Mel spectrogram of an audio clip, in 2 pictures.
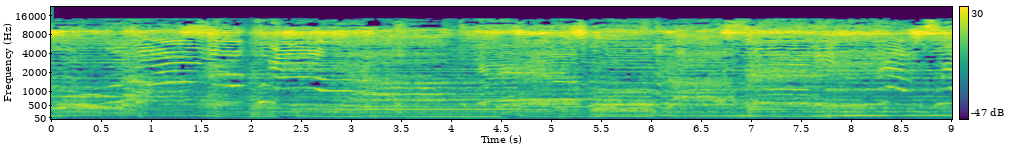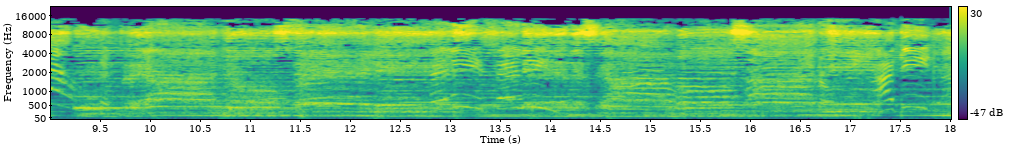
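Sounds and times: group singing: 0.0s - 18.0s
musical backing: 0.0s - 18.0s.

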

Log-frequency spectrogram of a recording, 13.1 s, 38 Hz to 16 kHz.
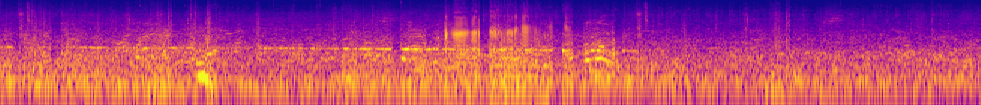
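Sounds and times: people chattering: 0.0s - 13.0s
wet fart sound: 5.9s - 7.7s.

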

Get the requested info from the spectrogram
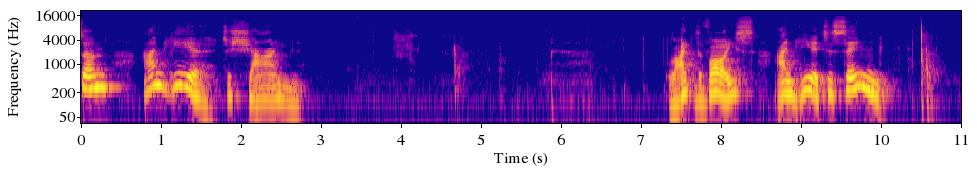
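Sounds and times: paper page rustling: 3.3s - 7.4s, 10.0s - 11.0s
page flip tick: 10.2s - 10.8s.

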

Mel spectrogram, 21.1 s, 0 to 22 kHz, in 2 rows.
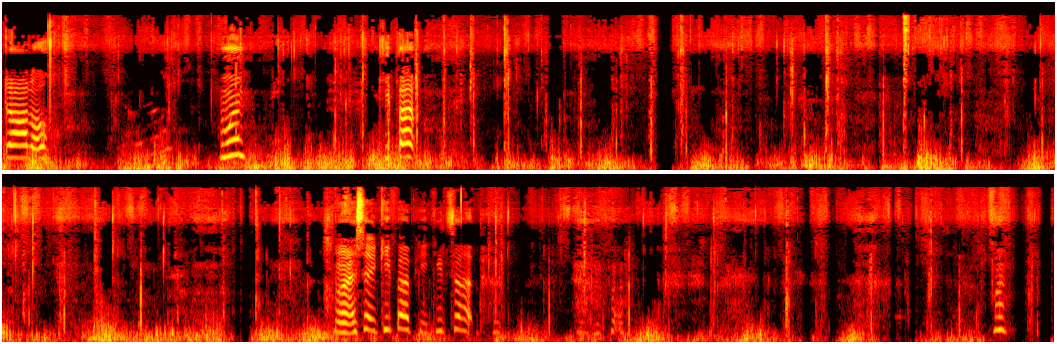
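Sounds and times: walking footsteps: 0.3s - 21.0s.

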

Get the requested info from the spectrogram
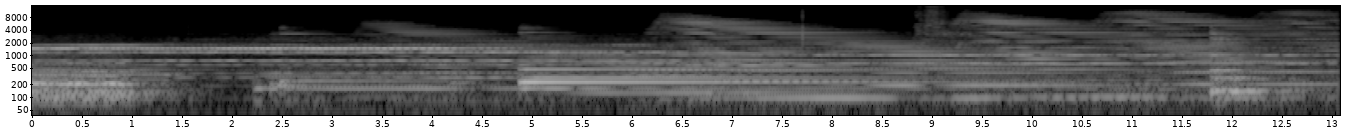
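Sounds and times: experimental electric guitar music: 0.0s - 13.0s.

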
